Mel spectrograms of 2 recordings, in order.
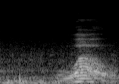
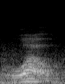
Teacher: Huruf waw ini juga keluar antara dua bibir. Dia adalah makhraj yang keluar daripada bibir, iaitu antara dua bibir, tetapi dalam keadaan bibir kita terbuka, iaitu dia membulat sedikit, wow gitu jadi terbuka, mulut kita terbuka, wow.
